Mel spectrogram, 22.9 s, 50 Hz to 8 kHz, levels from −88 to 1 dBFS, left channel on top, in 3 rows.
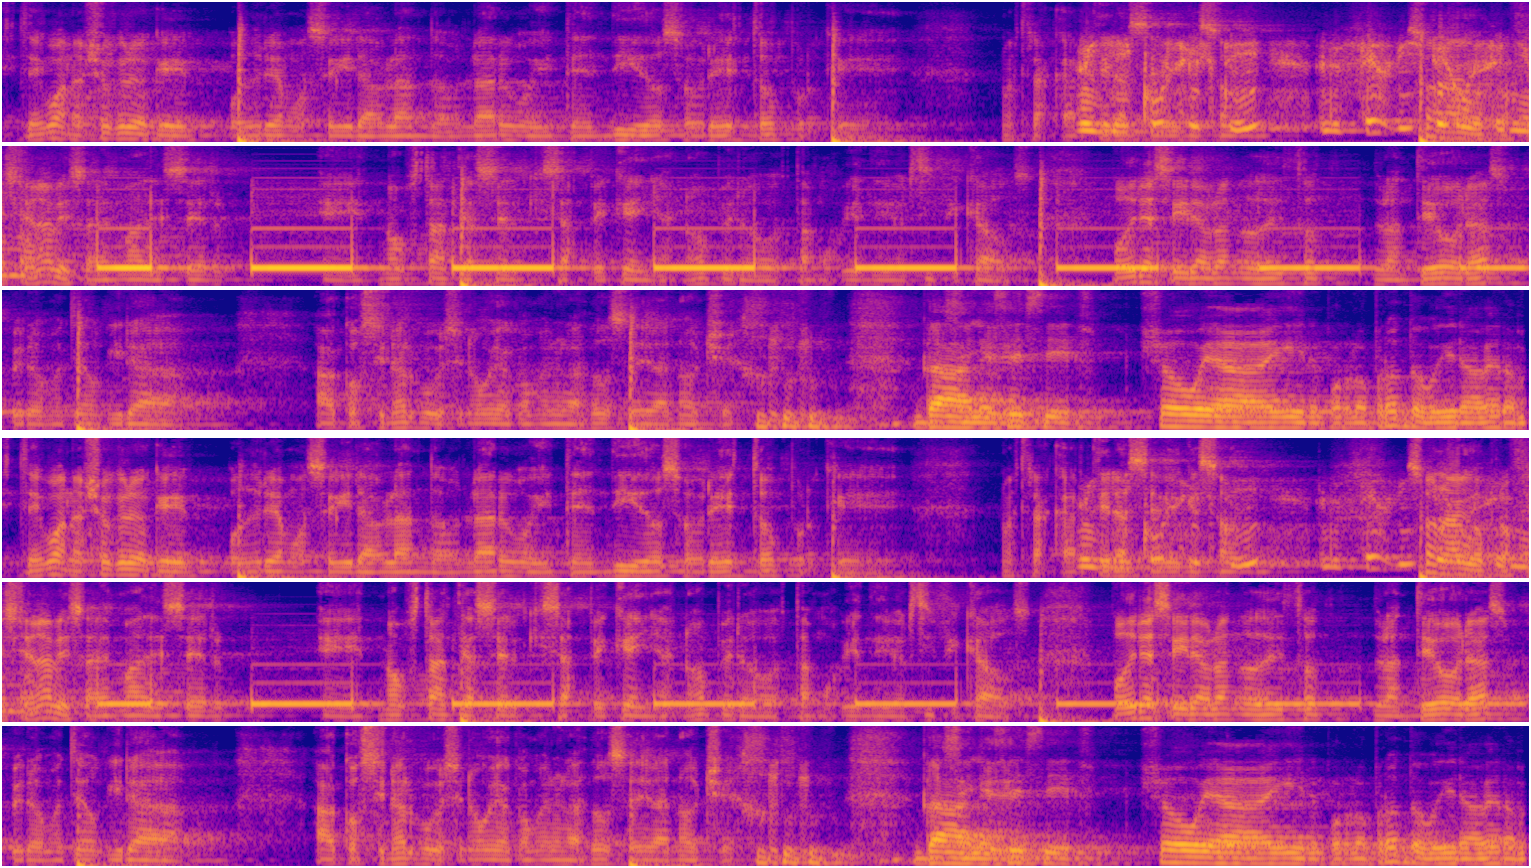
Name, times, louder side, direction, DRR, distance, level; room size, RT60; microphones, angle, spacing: voice 1, 0.0-6.3 6.6-8.8 9.2-14.2 14.5-19.2 19.5-20.4, right 3 dB, 25° right, 9 dB, 1.4 m, -27 dB
sound 1, 1.2-1.9 3.4-3.5 4.1-4.9 7.1-7.8 9.6-9.7 9.9-10.8 12.5-12.6 12.8-13.6 15.6-16.4 18.4-19.2, left 3 dB, 55° left, 0.8 m, -29 dB
Telephone, 5.4-7.8 8.1-8.4 8.9-9.4 9.9-10.4 10.9-11.4 11.9-12.4 12.9-13.4 13.9-14.4 14.9-15.3, left 7 dB, 80° left, 1.1 m, -18 dB
voice 2, 19.2-20.7 21.0-22.9, left 1 dB, 10° left, 7 dB, 1.8 m, -20 dB
27.5 x 24.5 x 8.4 m, 1.3 s
head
